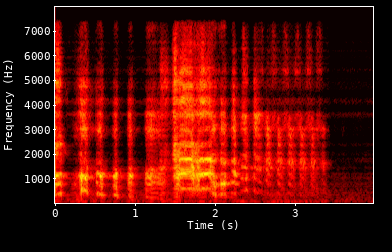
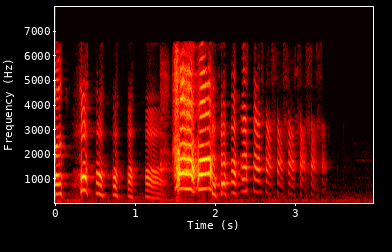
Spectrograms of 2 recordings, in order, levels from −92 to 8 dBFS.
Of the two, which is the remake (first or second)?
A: first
